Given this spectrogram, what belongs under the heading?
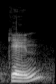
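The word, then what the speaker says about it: כן: lo en en hebreo eh si se dice Ken ent Ya por lo menos tienen ahí dos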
